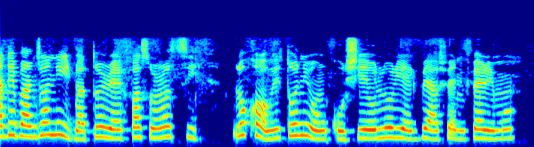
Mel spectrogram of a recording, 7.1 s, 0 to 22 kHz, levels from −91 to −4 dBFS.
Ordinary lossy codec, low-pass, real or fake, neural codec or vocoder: none; none; real; none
